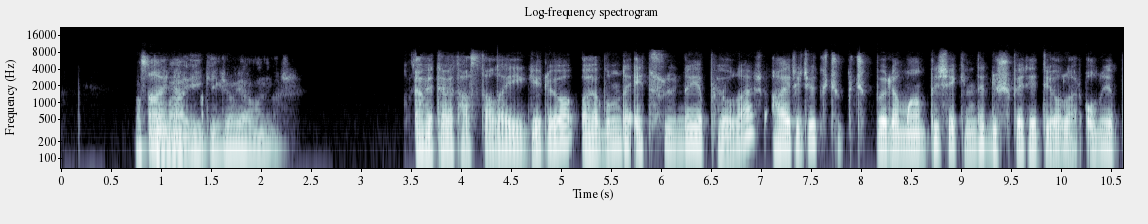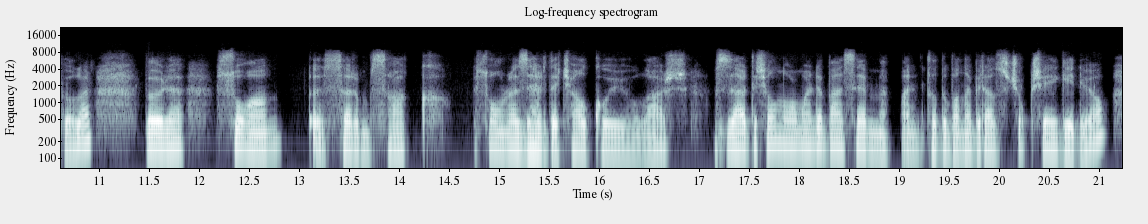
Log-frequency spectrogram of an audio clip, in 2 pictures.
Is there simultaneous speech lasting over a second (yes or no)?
no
